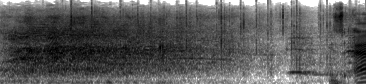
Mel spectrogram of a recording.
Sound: audience laughter

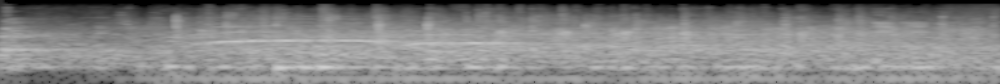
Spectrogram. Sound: applause

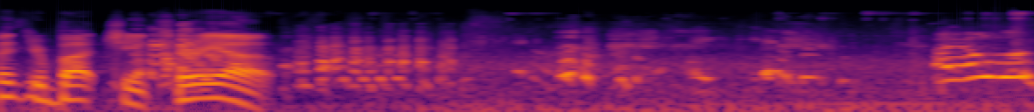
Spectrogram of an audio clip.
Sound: laughing

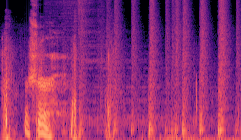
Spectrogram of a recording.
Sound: lively drum music; footsteps crunching

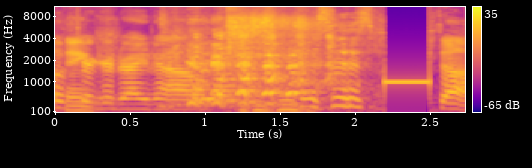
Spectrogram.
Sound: crew laughing; beep

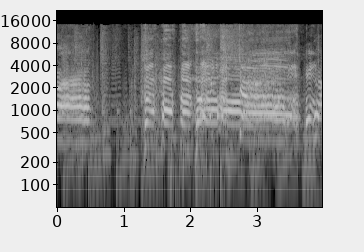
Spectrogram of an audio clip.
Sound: A happy laughter

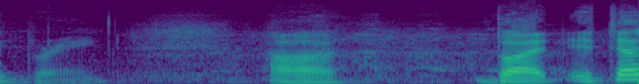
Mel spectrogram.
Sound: audience laughs

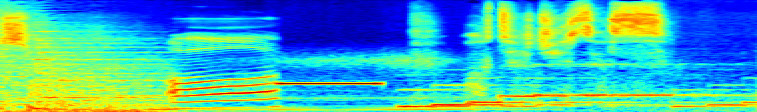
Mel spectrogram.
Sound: beep

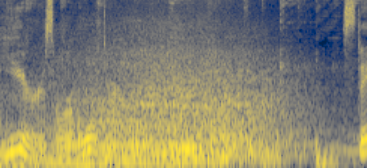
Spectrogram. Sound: truck passing

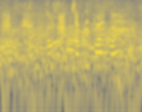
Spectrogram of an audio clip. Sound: crowd murmuring

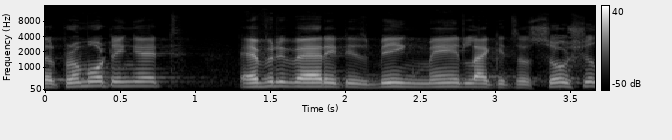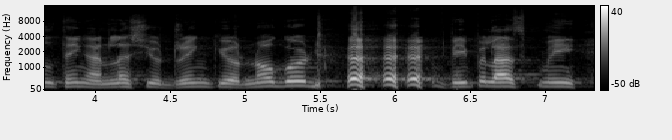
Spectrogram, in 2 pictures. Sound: laughs

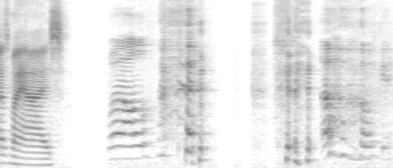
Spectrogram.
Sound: both laughing

